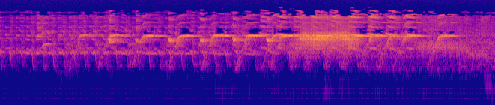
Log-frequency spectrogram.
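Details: Malinois Waterslager canary, a bred singing canary, singing indoors: rapid bubbling rolled notes repeated about twice a second, rising into a louder, brighter warbling passage before easing off.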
